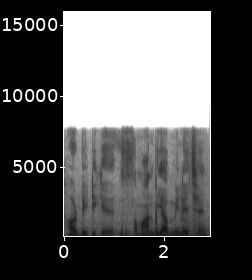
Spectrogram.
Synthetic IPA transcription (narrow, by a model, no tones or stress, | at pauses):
ɔːɾbeːʈikesəmanbʱiəbmɪlet͡ʃʰɛ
